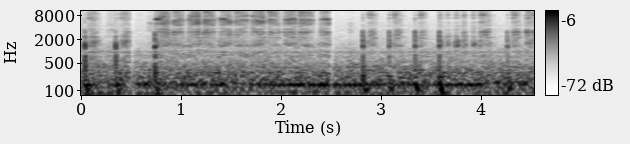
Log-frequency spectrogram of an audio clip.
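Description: A plastic stylus tip draws repeated short strokes across an iPad's glass screen fitted with a matte plastic screen protector, a flat, solid surface. The strokes make a bright, papery scratching with a steady low hum underneath, pausing briefly twice.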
